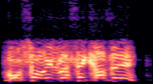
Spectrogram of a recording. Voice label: aircraft destroyed mood high, speech fr

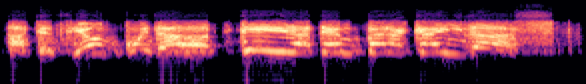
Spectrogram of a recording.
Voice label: bailout, mood high, speech; War Thunder

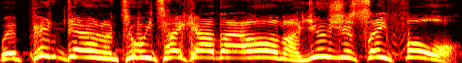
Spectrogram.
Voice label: voiceovers, US; english

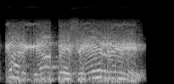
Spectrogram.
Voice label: voice message load APCR, crew tanks spanish

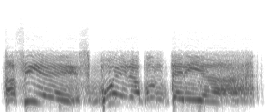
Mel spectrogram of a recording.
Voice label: bomb success mood med; speech; War Thunder

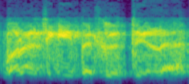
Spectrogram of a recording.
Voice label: player killed ally, mood low, speech hun; War Thunder

